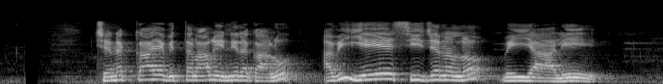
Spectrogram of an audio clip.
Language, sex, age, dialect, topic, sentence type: Telugu, male, 31-35, Southern, agriculture, question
